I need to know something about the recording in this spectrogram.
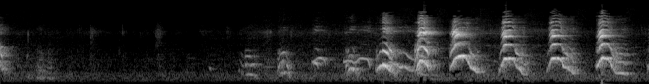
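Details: Golden Retriever puppies, sixteen days old with eyes recently opened, wiggling and walking about; a series of high, rising-then-falling squeaky whines and yelps, growing louder and repeated about twice a second after a quiet start.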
